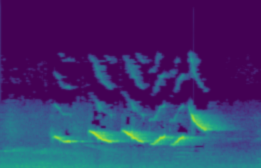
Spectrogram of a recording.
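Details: Yellow-bellied seedeater singing the pure viviti song style: a quick phrase of about five high, slurred whistled notes, mostly descending, ending on a higher sweep, over a quiet background.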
